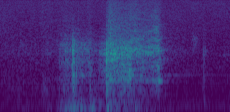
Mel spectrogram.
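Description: A tablet computer being handled and slid against a surface as it is picked up: a rubbing, scraping noise lasting about a second, starting about half a second in.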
